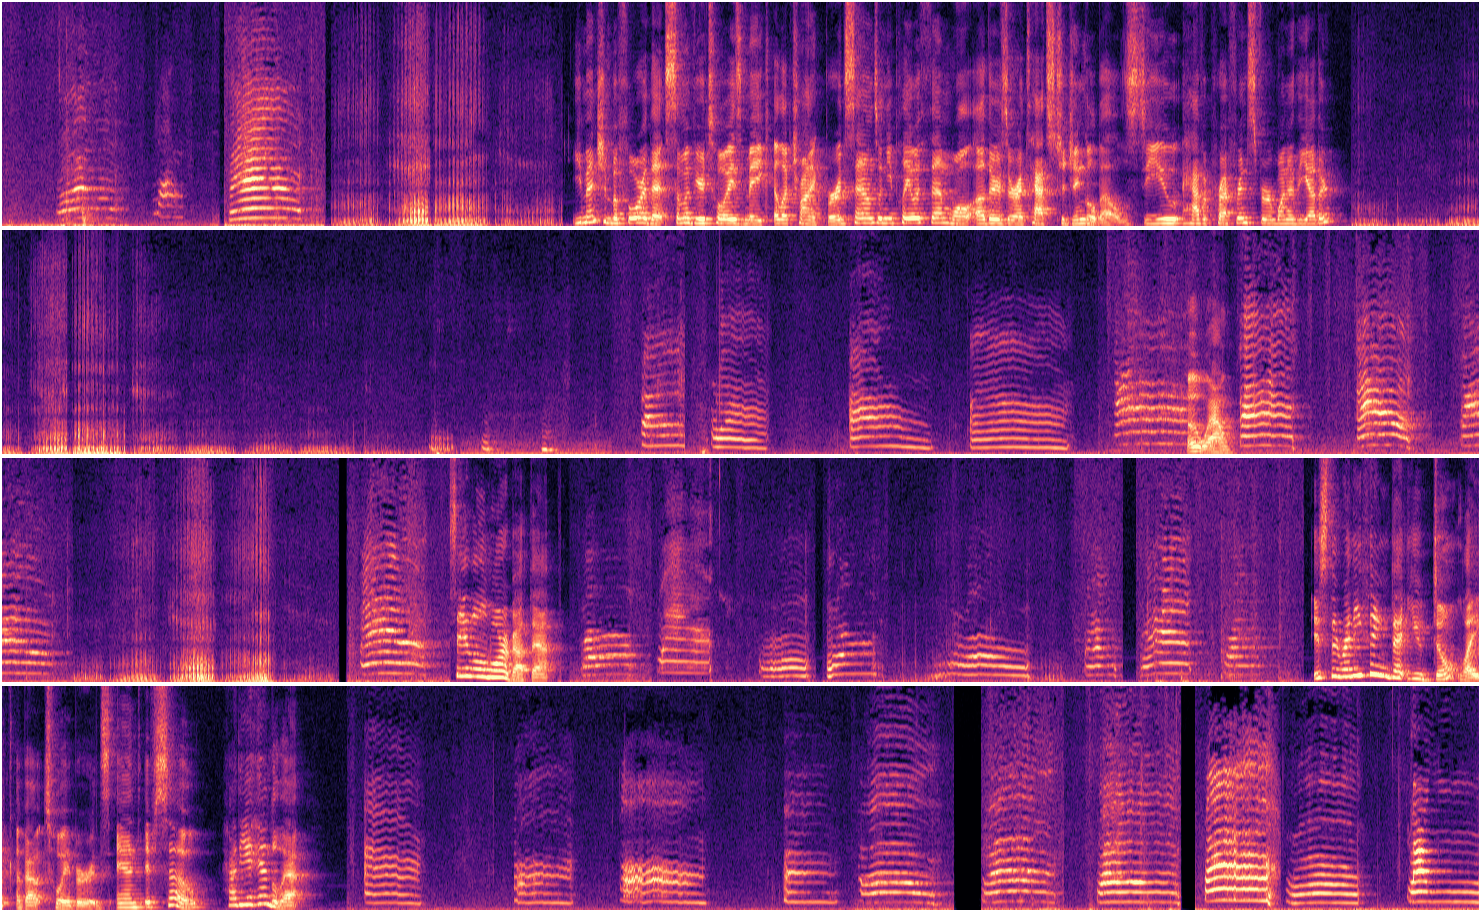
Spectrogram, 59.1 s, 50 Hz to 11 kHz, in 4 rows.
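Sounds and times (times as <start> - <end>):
cat meowing: 0.6 - 3.2, 33.1 - 33.9, 52.2 - 59.0
cat purring: 2.3 - 5.7, 13.4 - 21.8, 29.7 - 33.0, 37.1 - 40.7.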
